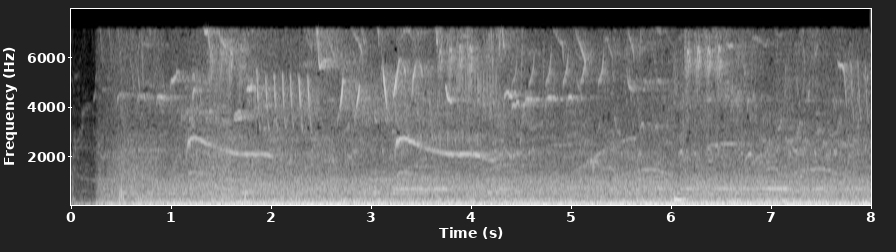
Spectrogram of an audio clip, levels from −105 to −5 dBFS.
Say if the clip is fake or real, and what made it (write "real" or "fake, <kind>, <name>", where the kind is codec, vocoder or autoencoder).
real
